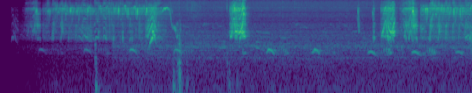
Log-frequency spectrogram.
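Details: Red-headed weaver building a nest gives high, dry sizzling bursts mixed with a run of soft low chips repeated about twice a second.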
